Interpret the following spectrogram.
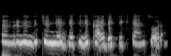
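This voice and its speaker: A woman's voice: sits high, fairly even intonation, fast talker, no room sound, lightly acted. A woman playing a lovestruck, anguished young Ottoman maiden, plaintive and declamatory in an old film melodrama. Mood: anguished pleading. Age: young adult. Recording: dull, dry old dubbed film soundtrack.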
